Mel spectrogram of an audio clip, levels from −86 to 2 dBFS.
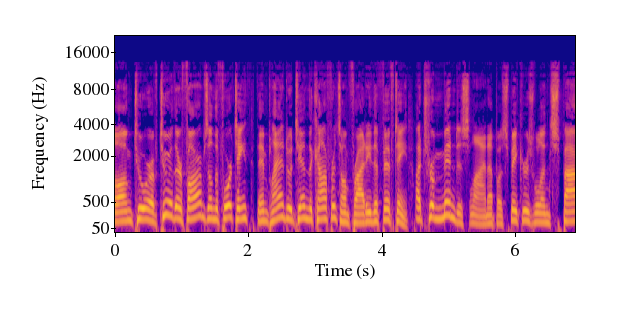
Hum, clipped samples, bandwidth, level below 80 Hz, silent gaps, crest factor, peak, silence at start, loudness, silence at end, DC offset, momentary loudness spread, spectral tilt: none; under 0.1%; 13.5 kHz; -42 dBFS; none; 16 dB; -2 dBFS; 0 s; -17 LUFS; 0 s; under 0.1%; 5 LU; -4.5 dB/octave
